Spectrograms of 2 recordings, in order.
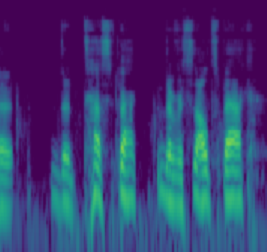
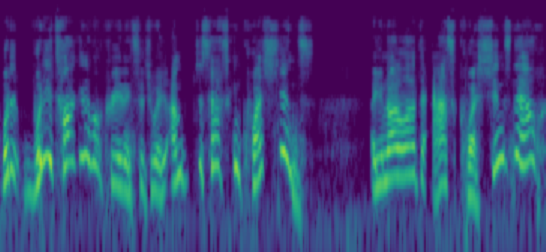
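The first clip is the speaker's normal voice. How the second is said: higher and fast, indignant; indignant questioning; 7 semitones higher, faster than usual. Retold or imitated. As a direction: push back, pitched up and rushed. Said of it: "I'm like".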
